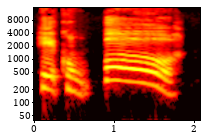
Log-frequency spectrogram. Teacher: por é a sílaba que manda na palavra é a sílaba tônica e não vem com acento nem toda sílaba tônica tem acento por quê porque existem regras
